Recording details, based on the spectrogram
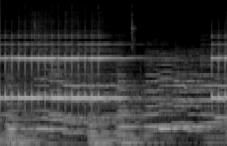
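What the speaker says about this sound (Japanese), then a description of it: "Mina got an incoming call on her cell phone." A cell phone rings for an incoming call in a visual novel game, playing a clear melodic tone with sustained bell-like notes that repeat as a short phrase, close and steady, with no speech over it.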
